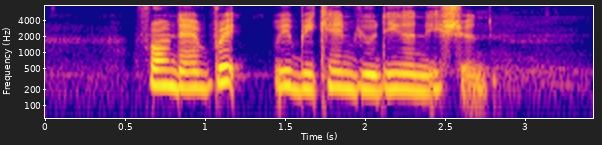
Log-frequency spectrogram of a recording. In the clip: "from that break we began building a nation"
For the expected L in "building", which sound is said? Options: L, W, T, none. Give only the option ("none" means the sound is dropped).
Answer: none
